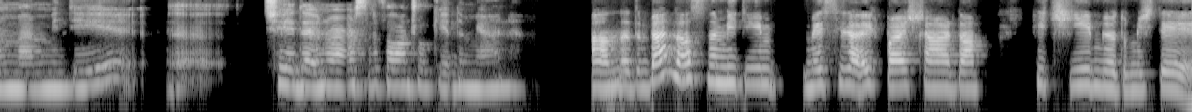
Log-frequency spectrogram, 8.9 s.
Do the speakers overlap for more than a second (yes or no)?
no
